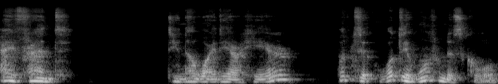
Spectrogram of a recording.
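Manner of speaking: whispered line in character. Playing a character looking out a window, asking a friend: whispering in character.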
